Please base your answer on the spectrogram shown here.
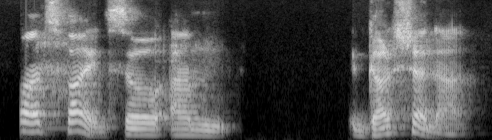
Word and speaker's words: Garshana: So, Garshana. is an ancient practice pronounced gar shun u, and it's Garshanu. essentially dry body brushing with a bristle brush.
